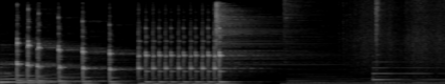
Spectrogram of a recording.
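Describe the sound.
A phone message notification sounds in a hotel on a business trip. A bright run of quick electronic chime notes rings out in a short melody, followed by a different, lower electronic tone pattern.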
